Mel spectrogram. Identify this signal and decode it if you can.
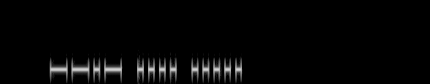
Morse code, heard as a keyed tone, about 26 wpm, 700 Hz. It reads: QH5
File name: Speed-Racing - Three Letter-Number Combinations - 22wpm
